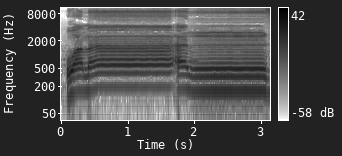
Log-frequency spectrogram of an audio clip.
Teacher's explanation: nun sukun bertemu huruf zai atau za adalah bacaan ikhfa hakiki, dibaca mendengung 2 harokat.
